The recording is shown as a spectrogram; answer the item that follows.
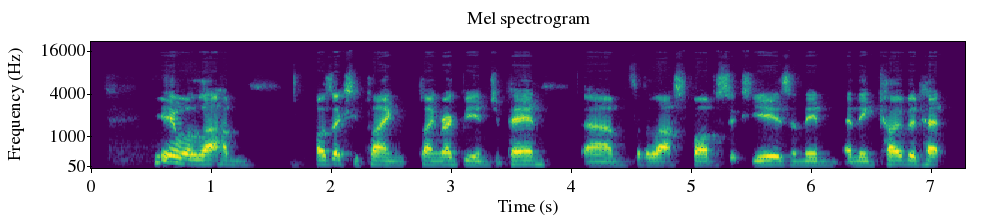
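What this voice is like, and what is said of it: New Zealand accent. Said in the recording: “So you're a Kiwi. Obviously, the accent gives away. You're not from New Jersey or New York.”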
